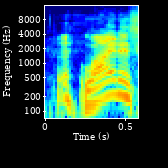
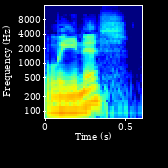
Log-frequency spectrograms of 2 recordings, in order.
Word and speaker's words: Linus: by the way, is not, they were, the whole time, the announcer was pronouncing it Linus. It is Linus.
